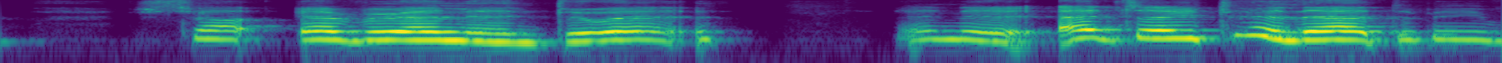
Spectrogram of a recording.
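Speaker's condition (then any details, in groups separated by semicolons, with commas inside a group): Friedreich's ataxia; worsening speech impairment, uses phone to communicate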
